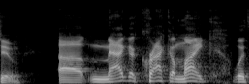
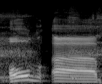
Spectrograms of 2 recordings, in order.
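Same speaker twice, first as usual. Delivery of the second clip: ordinary delivery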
